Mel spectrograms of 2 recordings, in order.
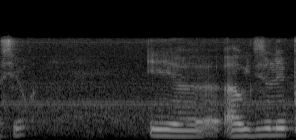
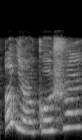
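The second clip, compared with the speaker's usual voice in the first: excited squeal; 8 semitones higher, 14 dB louder, faster than usual. Real, not acted. Spots a pig, squeals.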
